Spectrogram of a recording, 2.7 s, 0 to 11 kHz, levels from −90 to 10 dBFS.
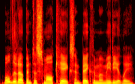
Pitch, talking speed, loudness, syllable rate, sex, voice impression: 145 Hz, 220 wpm, -18 LUFS, 6.4 syllables/s, male, masculine, adult-like, slightly thick, slightly relaxed, slightly weak, slightly dark, slightly soft, muffled, fluent, slightly cool, intellectual, slightly refreshing, sincere, calm, slightly mature, slightly friendly, slightly reassuring, slightly unique, slightly elegant, lively, kind, modest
